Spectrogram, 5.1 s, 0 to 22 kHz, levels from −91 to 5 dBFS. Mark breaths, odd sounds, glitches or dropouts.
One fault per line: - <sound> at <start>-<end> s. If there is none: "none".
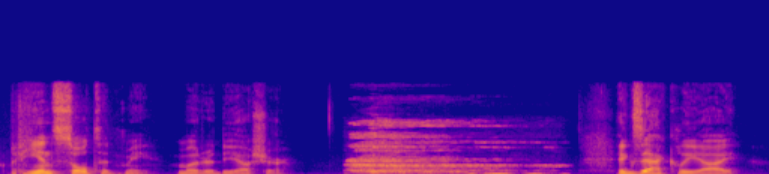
- sigh at 2.3-3.8 s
